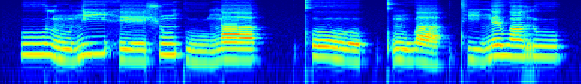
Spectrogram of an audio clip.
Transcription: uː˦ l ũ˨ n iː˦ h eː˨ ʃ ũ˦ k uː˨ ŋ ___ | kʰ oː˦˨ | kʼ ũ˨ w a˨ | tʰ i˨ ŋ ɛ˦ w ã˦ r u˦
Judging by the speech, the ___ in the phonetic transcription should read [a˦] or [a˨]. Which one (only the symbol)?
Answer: a˦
